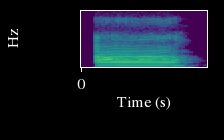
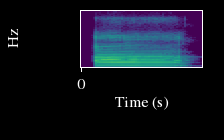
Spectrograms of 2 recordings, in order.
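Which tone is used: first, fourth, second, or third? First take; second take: first; first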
